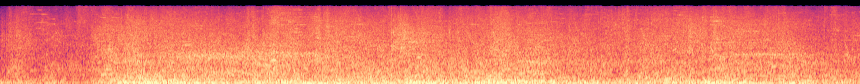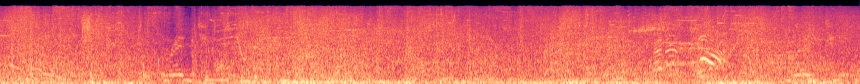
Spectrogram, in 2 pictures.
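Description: Game spell effects crash and whoosh during a fight.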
